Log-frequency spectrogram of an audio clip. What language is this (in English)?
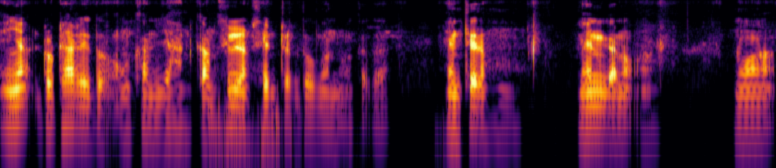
Santali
